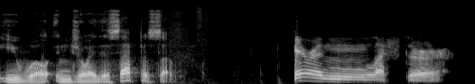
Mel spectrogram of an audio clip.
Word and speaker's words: Aaron: Aaron Lester. Hi Dean. How are you? I'm good. Or is it A-A-Ron?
